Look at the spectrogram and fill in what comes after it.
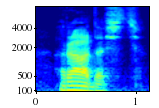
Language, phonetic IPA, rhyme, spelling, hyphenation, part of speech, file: Belarusian, [ˈradasʲt͡sʲ], -adasʲt͡sʲ, радасць, ра‧дасць, noun, Be-радасць.ogg
- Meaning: joy, delight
